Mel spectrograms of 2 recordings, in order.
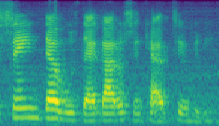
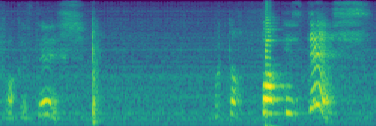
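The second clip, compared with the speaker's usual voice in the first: put-on rising, louder angry challenge to the boyfriend; outraged disbelief; 8 semitones higher, 5 dB louder than usual. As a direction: demand it, scandalized, building up. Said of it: "I said".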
